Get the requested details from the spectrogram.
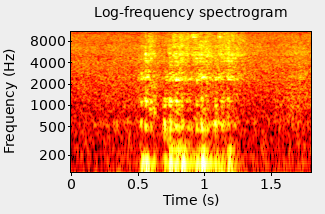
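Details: A single deep, rattling, fluttering snore lasting under a second from a sleeping Newfoundland dog, against quiet room noise.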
